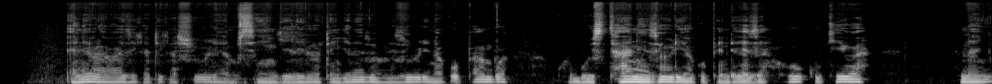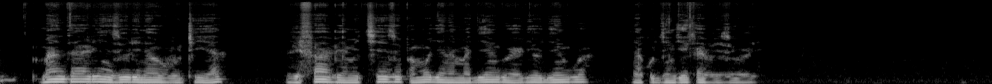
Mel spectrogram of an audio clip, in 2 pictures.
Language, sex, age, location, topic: Swahili, male, 25-35, Dar es Salaam, education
